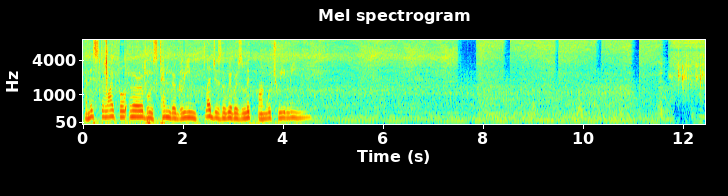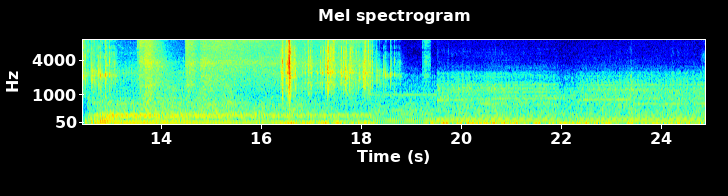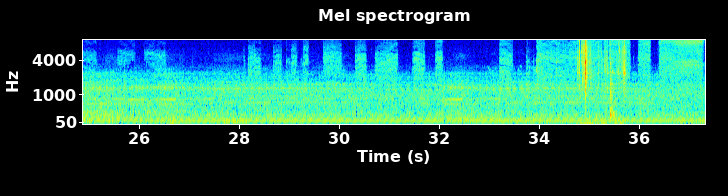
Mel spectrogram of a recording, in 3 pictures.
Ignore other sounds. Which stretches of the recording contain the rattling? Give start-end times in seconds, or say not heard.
0.3-2.1, 16.4-18.2, 34.8-35.8.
